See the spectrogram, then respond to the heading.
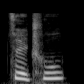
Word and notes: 最初: zuì chū

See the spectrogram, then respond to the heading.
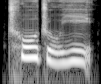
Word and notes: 出主意: chū zhǔ yi

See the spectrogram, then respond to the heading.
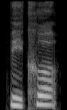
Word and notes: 理科: lǐ kē

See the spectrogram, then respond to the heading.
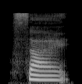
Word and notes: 腮: sāi

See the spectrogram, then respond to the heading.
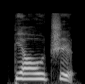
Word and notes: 标致: biāo zhi

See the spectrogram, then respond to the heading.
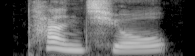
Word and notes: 探求: tàn qiú

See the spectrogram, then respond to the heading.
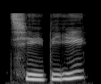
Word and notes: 启迪: qǐ dí

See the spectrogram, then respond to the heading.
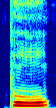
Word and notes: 补: bǔ

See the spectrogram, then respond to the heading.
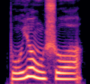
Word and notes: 不用说: bù yòng shuō

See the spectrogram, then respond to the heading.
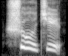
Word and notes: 数据: shù jù

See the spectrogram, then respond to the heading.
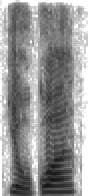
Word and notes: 有关: yǒu guān

